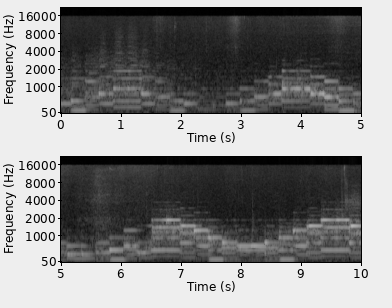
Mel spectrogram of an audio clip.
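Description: Korg Mono/Poly analog synthesizer running an arpeggio: a quick, repeating sequence of stepped notes spread across several octaves, its VCOs set to different octaves and waveforms.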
